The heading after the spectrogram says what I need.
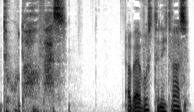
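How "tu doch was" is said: urgent whisper without any voice. A narrator's reading. Voice in the father's head urging action, whispered. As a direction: whisper the plea, very softly. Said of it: "flüsterte eine Stimme in seinem Kopf".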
